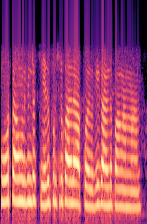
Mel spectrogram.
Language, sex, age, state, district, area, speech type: Tamil, female, 45-60, Tamil Nadu, Tiruchirappalli, rural, conversation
